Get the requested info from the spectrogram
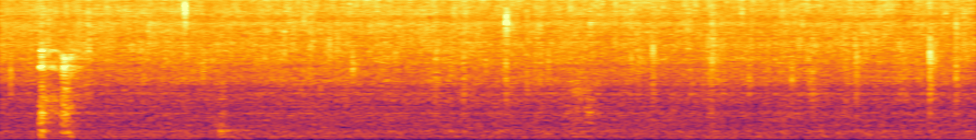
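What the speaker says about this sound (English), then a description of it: "I'm just going to give these black beans a stir" Black beans stirred in a pan over a steady sizzle, with a few sharp spatula scrapes and clicks close by.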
